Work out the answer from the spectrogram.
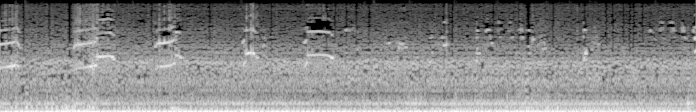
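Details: Pair of wild bald eagles perched together on a branch on a Friday night in Southwest Florida, caught by a nest camera; thin, high, rising chirps in quick bursts, then fading, over a steady deep hum.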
